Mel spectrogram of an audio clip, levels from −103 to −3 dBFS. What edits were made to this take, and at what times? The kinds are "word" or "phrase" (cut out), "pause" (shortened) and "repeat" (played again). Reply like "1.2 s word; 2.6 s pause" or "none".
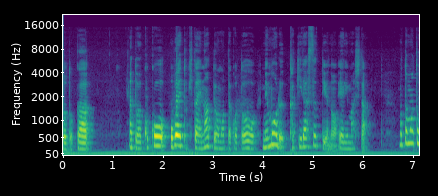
3.9 s pause

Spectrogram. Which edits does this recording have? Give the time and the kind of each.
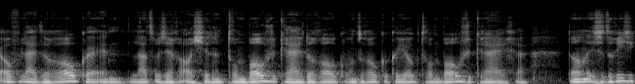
5.4 s pause

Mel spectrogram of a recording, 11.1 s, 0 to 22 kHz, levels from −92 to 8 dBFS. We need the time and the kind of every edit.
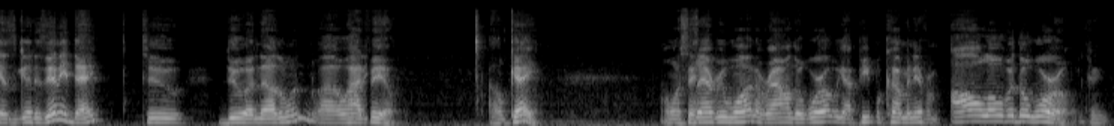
3.6 s word; 7.0 s word

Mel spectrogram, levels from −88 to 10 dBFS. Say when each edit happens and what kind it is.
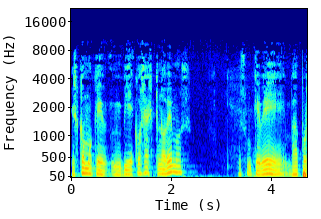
1.3 s word; 1.7 s word; 3.6 s word

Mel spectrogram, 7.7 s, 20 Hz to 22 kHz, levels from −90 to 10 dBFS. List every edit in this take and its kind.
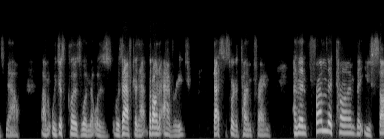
none

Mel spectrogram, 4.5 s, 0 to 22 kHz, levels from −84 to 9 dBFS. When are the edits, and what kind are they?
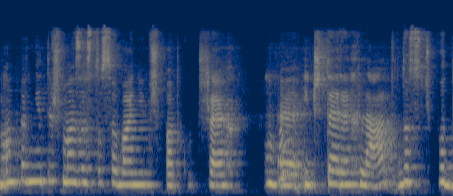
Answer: none

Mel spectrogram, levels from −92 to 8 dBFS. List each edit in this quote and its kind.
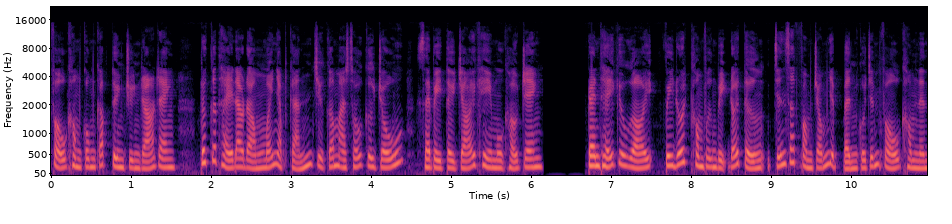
none

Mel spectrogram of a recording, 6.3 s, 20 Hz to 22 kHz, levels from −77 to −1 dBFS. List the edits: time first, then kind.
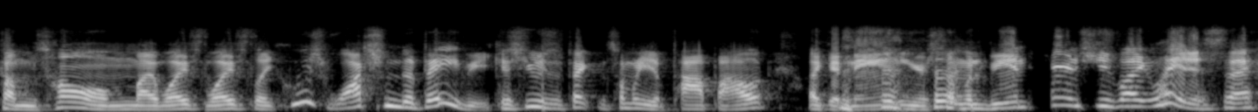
1.0 s repeat

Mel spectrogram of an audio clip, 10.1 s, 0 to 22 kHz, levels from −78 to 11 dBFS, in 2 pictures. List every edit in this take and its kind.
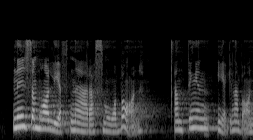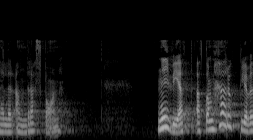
none

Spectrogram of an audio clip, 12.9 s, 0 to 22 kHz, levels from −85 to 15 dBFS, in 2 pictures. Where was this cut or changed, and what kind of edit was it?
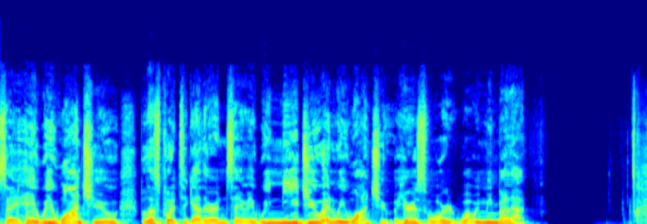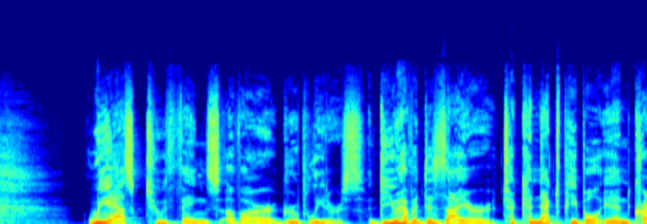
3.9 s word; 10.1 s pause

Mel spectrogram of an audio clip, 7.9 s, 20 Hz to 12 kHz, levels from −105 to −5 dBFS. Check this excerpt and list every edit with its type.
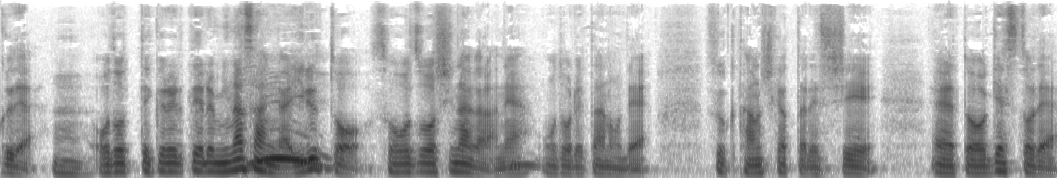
none

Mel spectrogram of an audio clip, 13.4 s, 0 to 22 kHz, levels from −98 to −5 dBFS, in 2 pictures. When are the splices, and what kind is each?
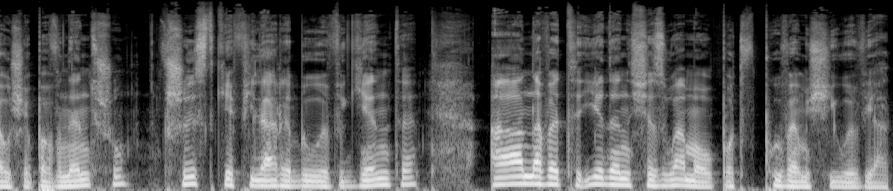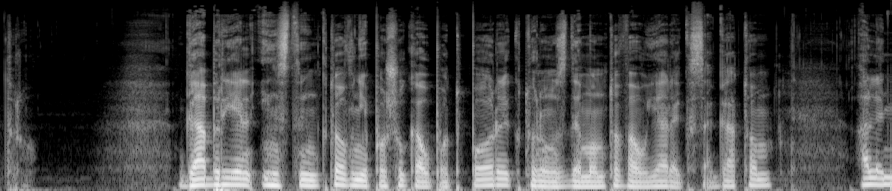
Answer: none

